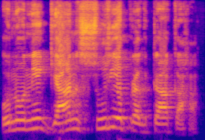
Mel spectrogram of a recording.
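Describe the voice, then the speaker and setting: A man explaining scripture slowly and deliberately as a spiritual teacher, repeating phrases for emphasis over an online call. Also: high-pitched, animated. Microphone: online video call.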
